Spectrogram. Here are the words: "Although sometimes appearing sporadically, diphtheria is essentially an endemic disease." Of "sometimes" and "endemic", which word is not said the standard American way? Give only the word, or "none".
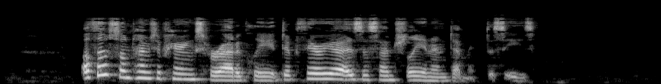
none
